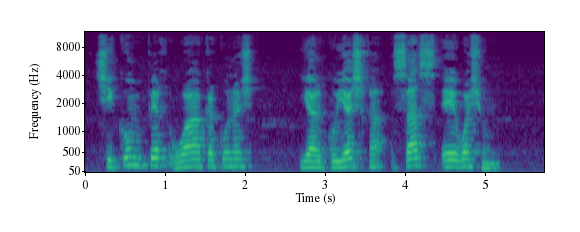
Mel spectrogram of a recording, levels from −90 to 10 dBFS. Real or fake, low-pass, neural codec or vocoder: real; 10.8 kHz; none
